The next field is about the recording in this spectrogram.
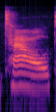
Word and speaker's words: Tao: Like, I, I originally had the last name Tao, T A O, like the dynasty, like the way. Um, so, or like the Americanized pronunciation of Dao.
